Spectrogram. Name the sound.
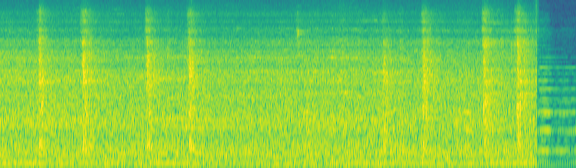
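train running on rails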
